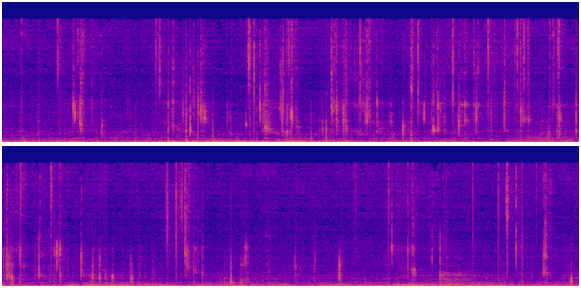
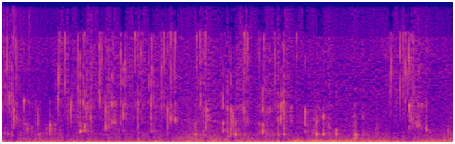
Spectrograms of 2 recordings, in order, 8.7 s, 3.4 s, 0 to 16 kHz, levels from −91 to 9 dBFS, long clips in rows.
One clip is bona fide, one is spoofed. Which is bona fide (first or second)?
second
